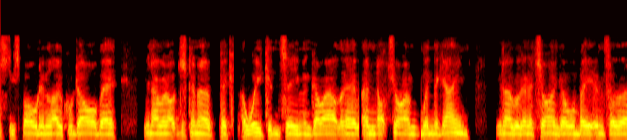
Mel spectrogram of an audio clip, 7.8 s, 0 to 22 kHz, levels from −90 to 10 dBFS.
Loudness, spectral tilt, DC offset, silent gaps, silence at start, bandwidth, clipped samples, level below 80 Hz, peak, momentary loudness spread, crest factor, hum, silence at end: -19 LUFS; -7 dB/octave; under 0.1%; 5.88-5.93 s; 0 s; 7.6 kHz; under 0.1%; -58 dBFS; -6 dBFS; 4 LU; 12 dB; none; 0 s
